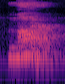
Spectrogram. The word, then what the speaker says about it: mother: Mother. Mother. 다, 네, one도 마치 어 발음 아닌 것 같지만 어 발음이에요. One. One. 하죠? 그 다음에 엄마도 mother. 아 발음인 것 같지만 어. Mother. Mother. 발음이에요.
